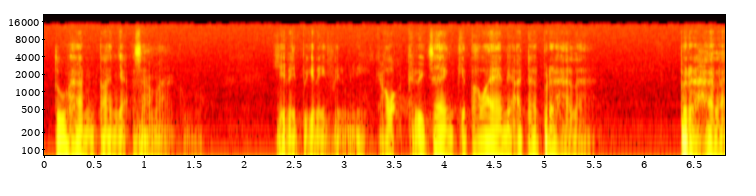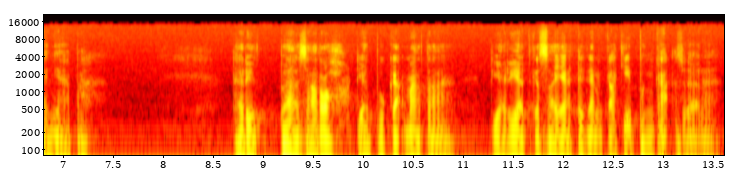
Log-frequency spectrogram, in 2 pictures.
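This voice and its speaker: A man's voice: sits low, normal speed, creaky, pauses often, in a large hall, slight background noise. A middle-aged male pastor, telling a story in a sermon and calling the congregation "saudara". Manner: animated, addresses congregation as "saudara".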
